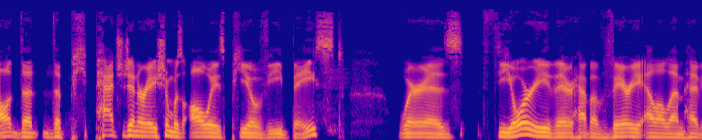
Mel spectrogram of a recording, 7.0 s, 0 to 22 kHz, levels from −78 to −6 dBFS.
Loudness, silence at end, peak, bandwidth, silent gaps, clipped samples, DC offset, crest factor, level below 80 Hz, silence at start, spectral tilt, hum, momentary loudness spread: -23 LUFS; 0 s; -8 dBFS; 16.5 kHz; none; under 0.1%; under 0.1%; 16 dB; -50 dBFS; 0 s; -4.5 dB/octave; none; 8 LU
